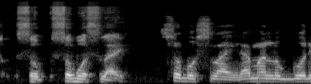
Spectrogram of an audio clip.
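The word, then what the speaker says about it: Szoboszlai: So how you pronounce his name? So Soboslai.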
